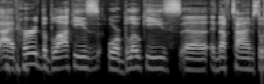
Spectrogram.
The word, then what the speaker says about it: Blokees: But just they had mentioned that they had given us that image of where that Blokees is pronounced Blokees, not Blokees.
